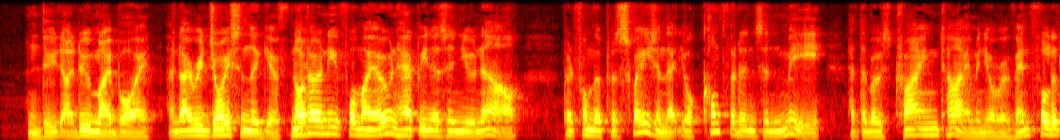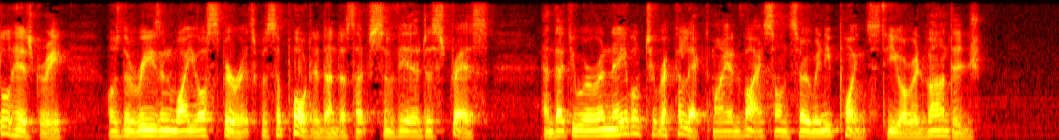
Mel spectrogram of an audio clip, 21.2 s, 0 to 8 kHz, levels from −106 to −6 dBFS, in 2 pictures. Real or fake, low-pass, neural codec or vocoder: real; 7.2 kHz; none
